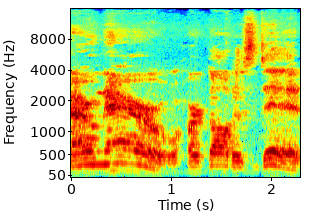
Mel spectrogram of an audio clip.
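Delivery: high, slow, drawn-out put-on Australian accent. Imitating an Australian family in a film: put-on Australian accent. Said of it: "I'm gonna do the accent the whole time".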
